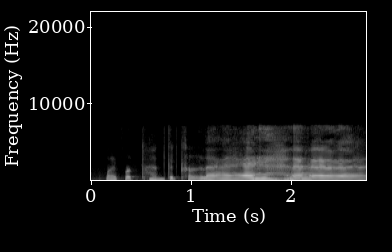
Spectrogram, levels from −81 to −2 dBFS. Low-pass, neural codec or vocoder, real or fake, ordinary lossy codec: 7.2 kHz; codec, 16 kHz, 1 kbps, FreqCodec, larger model; fake; none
